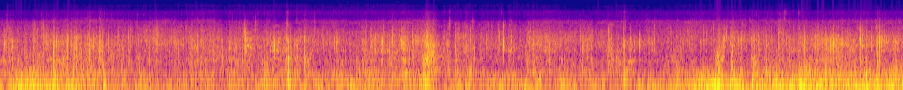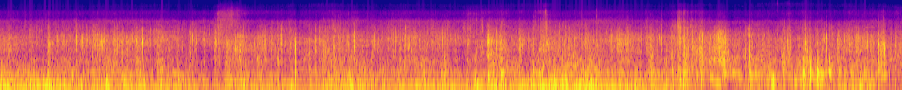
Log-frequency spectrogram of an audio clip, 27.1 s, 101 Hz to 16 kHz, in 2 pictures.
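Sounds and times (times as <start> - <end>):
bike clicks and rattles: 0.0 - 27.0
tyres rolling over dirt: 0.0 - 27.0
wind buffeting microphone: 0.0 - 27.0.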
